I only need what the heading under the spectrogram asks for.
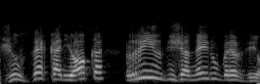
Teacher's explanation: No one from Rio would say “RRRIO” That is clearly an accent from São Paulo.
